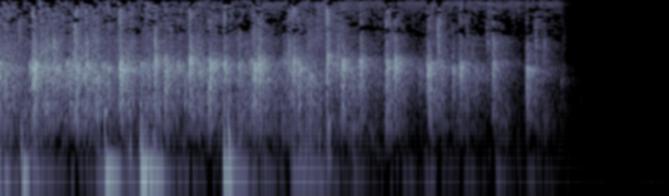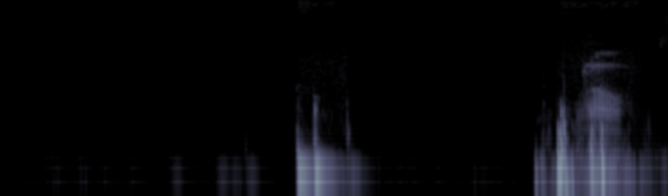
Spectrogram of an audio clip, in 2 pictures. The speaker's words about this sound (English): As he comes, let's give him a round of applause to encourage him as he shares with us.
